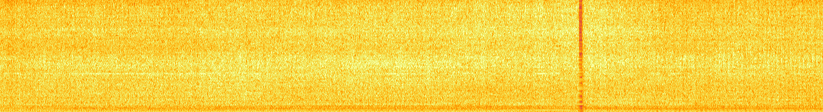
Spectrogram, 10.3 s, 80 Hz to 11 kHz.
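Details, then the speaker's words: Air-cooled 36 hp VW engine built from scrap parts, with a 150-amp alternator and inverter fitted, at raised idle supplying over a kilowatt: firm, even high idle, steady low rumble, no misses; holds high idle fine under alternator load. "so there you have it we just ran over a kilowatt of power off of this engine using only the onboard alternator that I installed and the inverter"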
